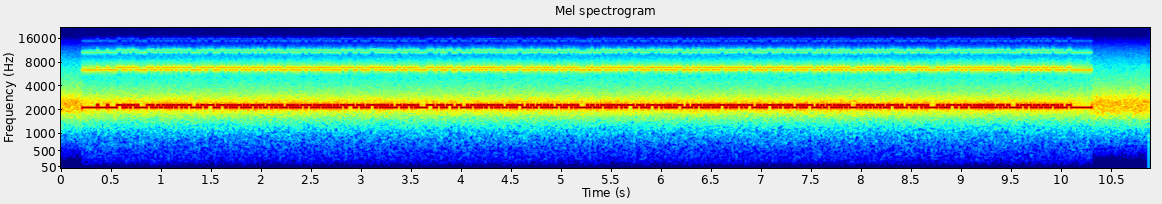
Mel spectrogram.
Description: RTTY (75 baud, 170 Hz shift), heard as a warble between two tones, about 2200 Hz centre, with radio static and a narrow filter. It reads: HIS MATERNAL GRANDFATHER, THOMAS BROWN, WAS THE FOUNDER OF BROWNSVILLE, PENNSYLVANIA.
